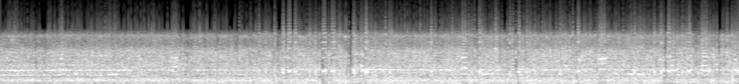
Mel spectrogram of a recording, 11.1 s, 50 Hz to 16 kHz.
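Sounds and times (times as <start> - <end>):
bus engine drone: 0.0 - 11.0.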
